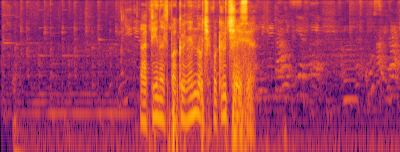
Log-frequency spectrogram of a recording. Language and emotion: Russian, angry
